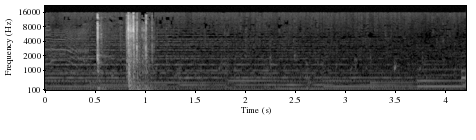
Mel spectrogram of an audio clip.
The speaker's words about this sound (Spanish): continúa entonces su camino por el pasillo y cierra la puerta de su quirófano tras de él.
